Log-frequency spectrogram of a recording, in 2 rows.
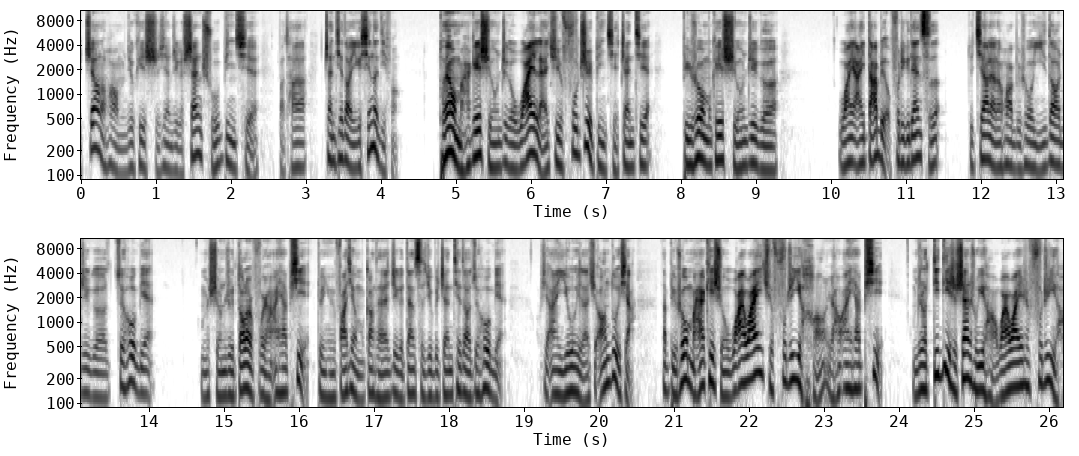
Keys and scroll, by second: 0.0-0.7 typing, 10.0-11.0 typing, 13.6 shift+4, 15.7 p, 16.8-17.5 typing, 19.2 u, 20.5-21.9 typing, 23.3 p.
